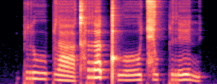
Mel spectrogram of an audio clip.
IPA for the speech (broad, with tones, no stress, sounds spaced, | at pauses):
p r uː˧ p l aː˨˩ kʰ r a˥˩ t̚ kʰ w oː˦˥ t͡ɕ u˦˥ k̚ p r e˥˩ n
